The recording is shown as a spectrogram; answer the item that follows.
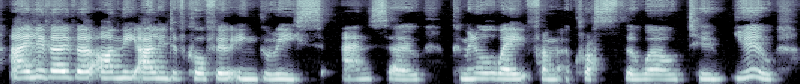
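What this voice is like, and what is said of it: British accent. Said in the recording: “as you can tell by my accent, I am British.”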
